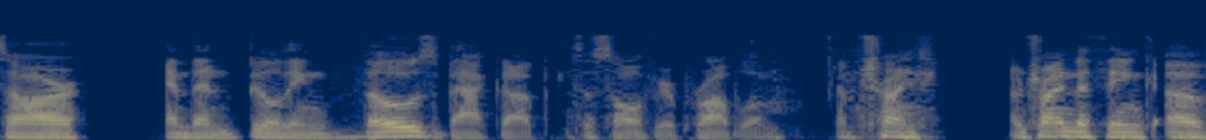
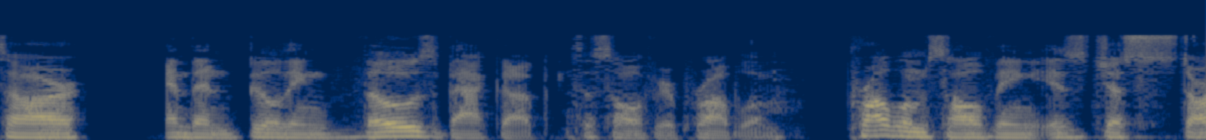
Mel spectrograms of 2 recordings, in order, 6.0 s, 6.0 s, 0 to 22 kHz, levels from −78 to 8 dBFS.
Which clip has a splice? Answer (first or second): second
